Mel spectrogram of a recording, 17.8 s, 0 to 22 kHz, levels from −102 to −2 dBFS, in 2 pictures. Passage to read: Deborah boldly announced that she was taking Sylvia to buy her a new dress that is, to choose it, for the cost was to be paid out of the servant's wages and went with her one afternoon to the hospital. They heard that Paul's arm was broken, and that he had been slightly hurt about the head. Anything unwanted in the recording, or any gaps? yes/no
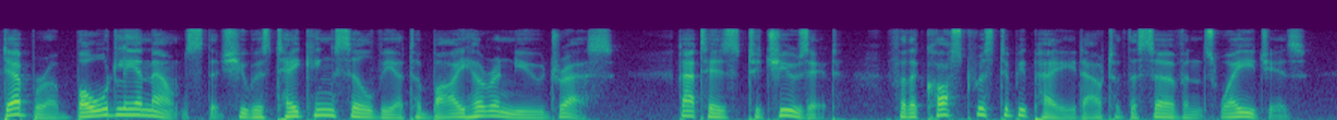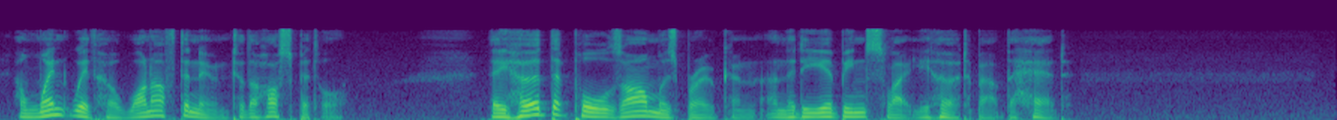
no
